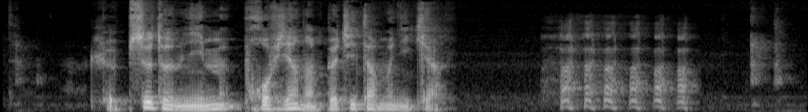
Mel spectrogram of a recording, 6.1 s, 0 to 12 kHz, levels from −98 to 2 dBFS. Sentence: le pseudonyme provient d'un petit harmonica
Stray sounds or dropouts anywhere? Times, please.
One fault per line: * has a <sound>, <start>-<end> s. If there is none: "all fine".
* has a laugh, 4.1-5.3 s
